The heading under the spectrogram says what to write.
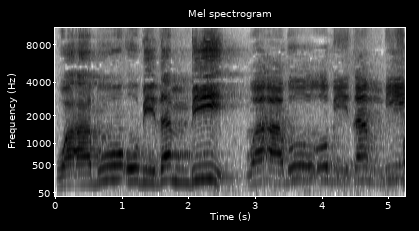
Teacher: Wa abu'u bi dzambi. Itu panjang karena mat tabii ya, kasr bertemu ya sukun.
